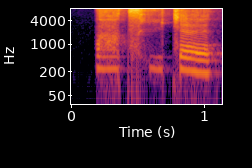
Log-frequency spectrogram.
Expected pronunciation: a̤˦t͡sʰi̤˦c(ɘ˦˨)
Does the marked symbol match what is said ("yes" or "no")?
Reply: no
